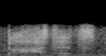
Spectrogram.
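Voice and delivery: a breathy whispered curse. Retold or imitated. The younger man whispering his curse about the staff. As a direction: hiss it under your breath. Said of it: "he was like".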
